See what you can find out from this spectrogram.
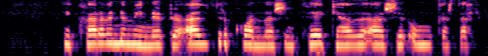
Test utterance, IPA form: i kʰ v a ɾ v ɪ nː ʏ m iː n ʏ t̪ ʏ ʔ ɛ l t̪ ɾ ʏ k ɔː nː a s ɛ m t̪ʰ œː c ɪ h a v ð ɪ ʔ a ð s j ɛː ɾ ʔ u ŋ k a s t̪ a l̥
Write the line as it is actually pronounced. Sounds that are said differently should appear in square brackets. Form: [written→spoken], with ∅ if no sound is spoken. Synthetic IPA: i kʰ v a ɾ v ɪ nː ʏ m iː n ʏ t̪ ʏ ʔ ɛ l t̪ ɾ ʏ [k→kʰ] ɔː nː a s ɛ m t̪ʰ [œː→ɛː] c ɪ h a v ð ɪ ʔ a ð s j [ɛː→ɛ] ɾ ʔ u ŋ k a s t̪ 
